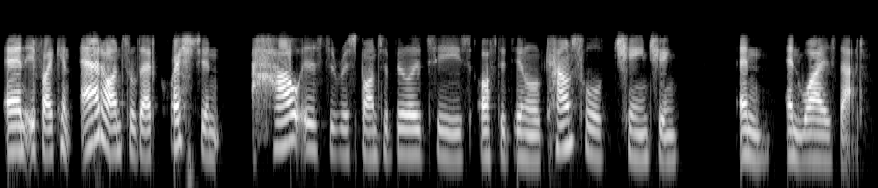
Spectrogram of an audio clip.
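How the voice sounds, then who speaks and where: A woman's voice: low-pitched, moderate pace, no room sound. A woman hosting a podcast who asks formal, prepared interview questions. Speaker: podcast host. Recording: dry, tinny phone-like sound.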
